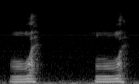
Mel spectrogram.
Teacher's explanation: there's a slight short u sound following the r sound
